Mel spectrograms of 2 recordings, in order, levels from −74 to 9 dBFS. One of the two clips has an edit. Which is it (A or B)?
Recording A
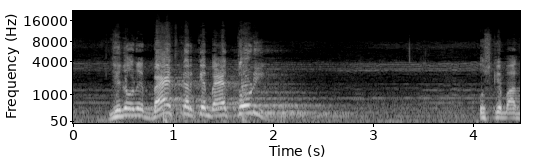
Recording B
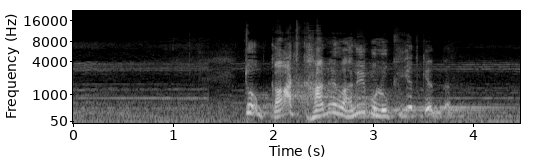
A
